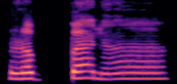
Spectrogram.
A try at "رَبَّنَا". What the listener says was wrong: ربنا، را کو موٹا پڑھیں۔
